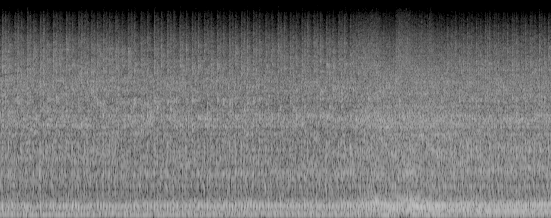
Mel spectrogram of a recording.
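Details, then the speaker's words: Old V-twin motorcycle engine first start after sitting unrun for a few years, carburetor just tightened: fires right up, even loping idle with steady beat, no knocks or misses, a little oil smoke; sounds good, normal idle. "Well, fired right up, a little bit of smoke from the oil in there and stuff like that, but other than that, it sounds good."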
